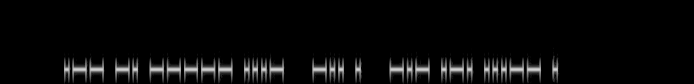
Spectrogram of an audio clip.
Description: Morse code, heard as a keyed tone, about 28 wpm, 700 Hz. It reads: WN0V DE KR3E
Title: USA Callsign DE Callsign - 4 Characters - 28wpm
